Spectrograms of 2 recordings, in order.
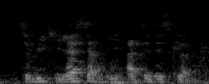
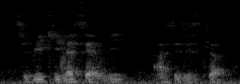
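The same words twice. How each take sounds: The two takes are said the same way.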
